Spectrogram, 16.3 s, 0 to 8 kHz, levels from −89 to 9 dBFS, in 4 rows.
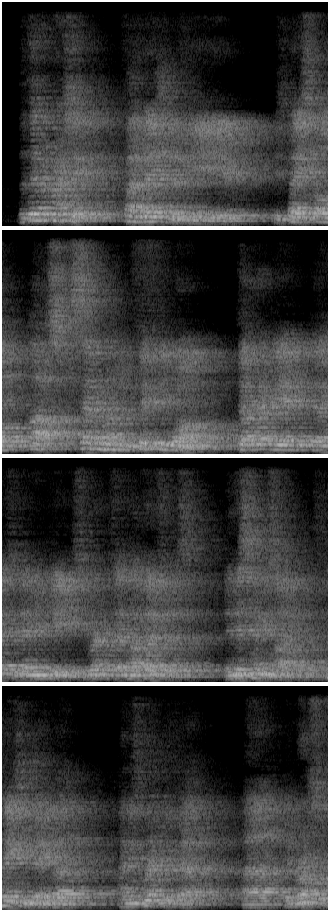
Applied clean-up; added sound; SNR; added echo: none; none; none; reverberation time 2.0 s.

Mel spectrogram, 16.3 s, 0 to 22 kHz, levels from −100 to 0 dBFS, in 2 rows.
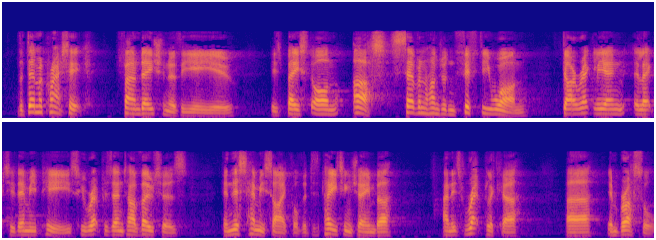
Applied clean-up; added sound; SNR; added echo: none; none; none; none.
